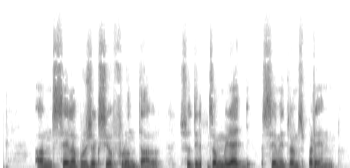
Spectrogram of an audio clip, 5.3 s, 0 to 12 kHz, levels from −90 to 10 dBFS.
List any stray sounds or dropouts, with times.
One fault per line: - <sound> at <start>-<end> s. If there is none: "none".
- dropout at 3.0-3.1 s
